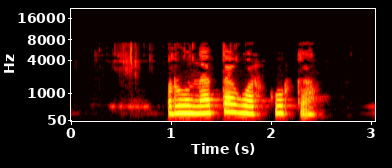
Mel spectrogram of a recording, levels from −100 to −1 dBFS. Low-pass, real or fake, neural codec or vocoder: 7.2 kHz; real; none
